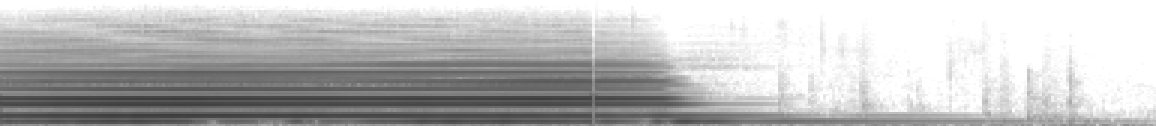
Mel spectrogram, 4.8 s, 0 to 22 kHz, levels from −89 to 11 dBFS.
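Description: At 2.46 s, a CD skip: the laser jumps to another turn of the spiral, muting for a split second with a tick before the sound resumes elsewhere.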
